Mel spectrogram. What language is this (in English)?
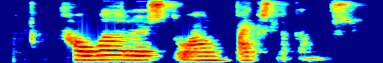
Icelandic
